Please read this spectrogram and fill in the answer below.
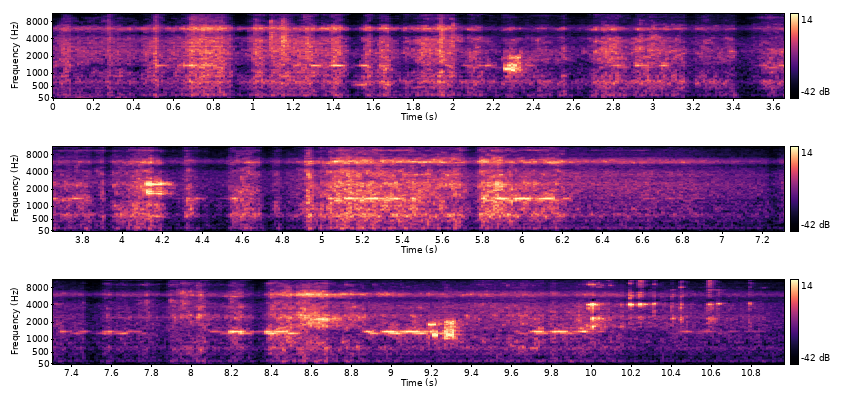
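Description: A truck's backup alarm beeping over and over while its engine runs with a steady low hum, with scattered knocks and clatter. At the fire scene this is most likely a fire truck reversing.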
